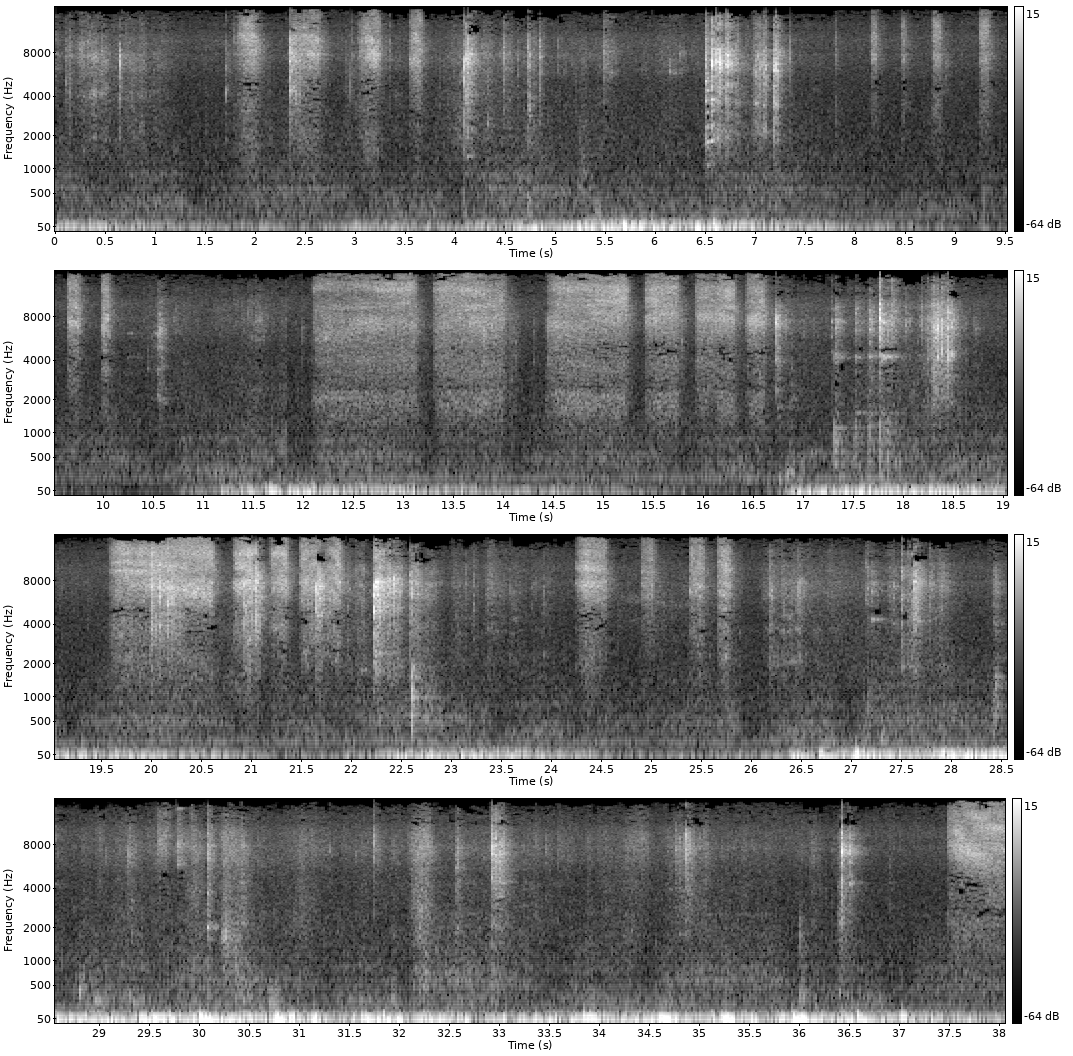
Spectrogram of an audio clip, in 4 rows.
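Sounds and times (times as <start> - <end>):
spray paint can hissing: 1.8 - 3.7, 8.2 - 10.1, 12.1 - 16.8, 19.6 - 22.0, 24.2 - 25.9, 37.5 - 38.0.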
